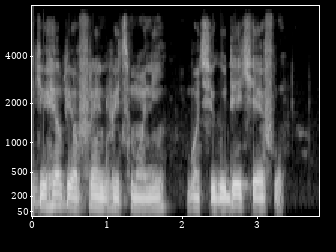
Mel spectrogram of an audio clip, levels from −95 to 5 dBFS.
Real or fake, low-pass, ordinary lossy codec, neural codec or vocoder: real; 7.2 kHz; none; none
